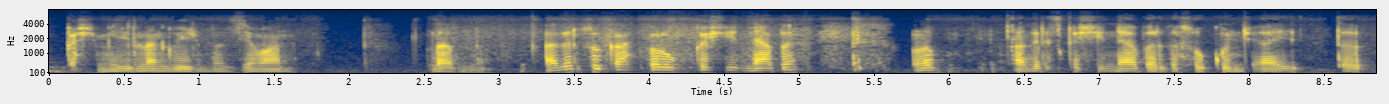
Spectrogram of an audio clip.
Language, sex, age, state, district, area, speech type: Kashmiri, male, 45-60, Jammu and Kashmir, Budgam, urban, spontaneous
